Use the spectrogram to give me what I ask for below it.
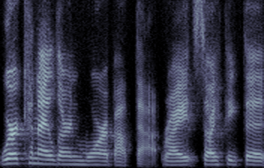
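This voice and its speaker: The speaker is a woman. She sounds animated. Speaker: meeting organizer. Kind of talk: meeting announcements. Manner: loud.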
